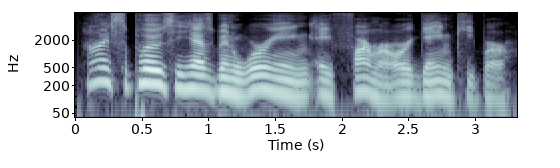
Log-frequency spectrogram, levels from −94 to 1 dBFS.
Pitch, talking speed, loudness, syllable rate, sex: 150 Hz, 200 wpm, -17 LUFS, 5.7 syllables/s, female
